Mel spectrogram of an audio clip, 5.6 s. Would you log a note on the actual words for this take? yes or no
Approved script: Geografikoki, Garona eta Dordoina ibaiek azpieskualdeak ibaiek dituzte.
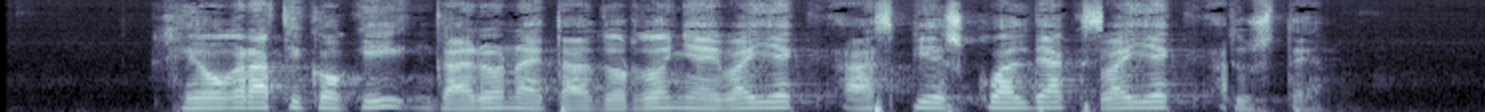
no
